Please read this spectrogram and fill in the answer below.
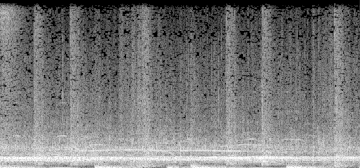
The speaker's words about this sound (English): Clap it up for your wonderful host.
